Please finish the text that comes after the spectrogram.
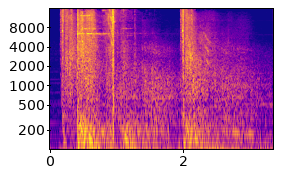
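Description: Gunshots with a bullet leaving the muzzle, two loud sharp blasts about a second and a half apart, each trailing into a heavy rumbling boom with a deep low tail.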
